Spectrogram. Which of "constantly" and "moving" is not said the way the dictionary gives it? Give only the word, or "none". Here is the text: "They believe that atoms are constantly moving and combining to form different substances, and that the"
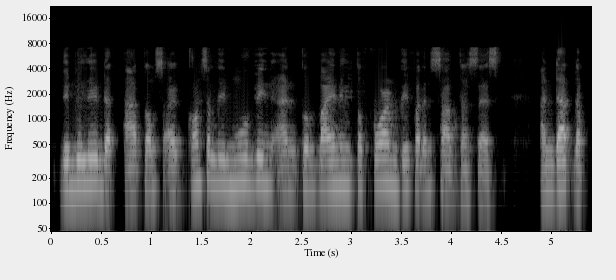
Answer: none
